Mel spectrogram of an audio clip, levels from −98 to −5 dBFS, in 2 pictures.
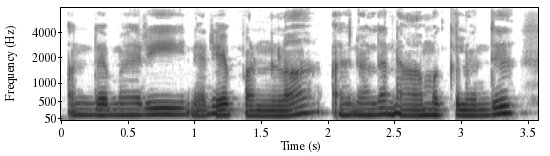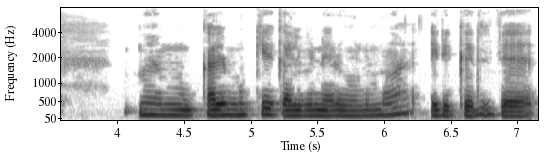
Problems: none marked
